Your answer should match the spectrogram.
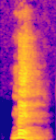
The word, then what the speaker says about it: men: This is pronounced with a short e. Men just as the vowel sound in the word bed. Men.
